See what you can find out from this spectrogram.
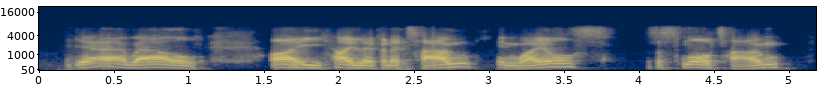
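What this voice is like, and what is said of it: Welsh accent. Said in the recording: “I've got a Welsh accent”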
